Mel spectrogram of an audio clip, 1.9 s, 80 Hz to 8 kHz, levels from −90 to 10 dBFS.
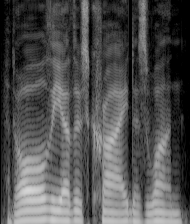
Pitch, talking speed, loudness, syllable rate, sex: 120 Hz, 220 wpm, -15 LUFS, 5.2 syllables/s, male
